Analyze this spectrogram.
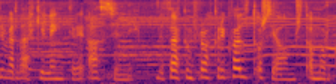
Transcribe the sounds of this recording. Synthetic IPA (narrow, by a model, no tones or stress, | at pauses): vɛɾðaɛhcɪlejŋkɾɪʔaðsɪnːɪ | vɪðθɛːhkʏmfɾɔhkʏɾɪkʰvœlt̪ɔɣsjawmst̪awmɔɾ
